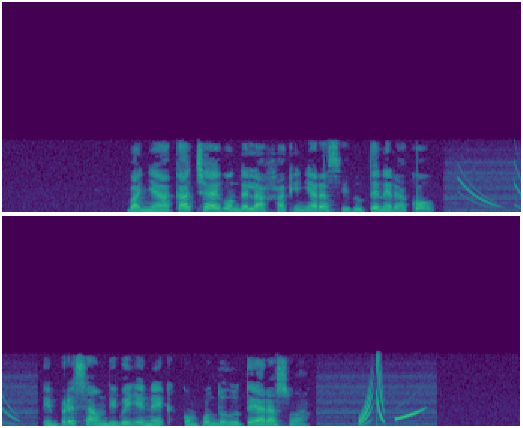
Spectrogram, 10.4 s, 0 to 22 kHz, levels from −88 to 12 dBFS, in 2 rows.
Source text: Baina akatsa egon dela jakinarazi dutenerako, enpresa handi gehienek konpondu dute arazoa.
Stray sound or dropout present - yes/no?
yes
